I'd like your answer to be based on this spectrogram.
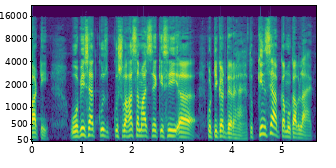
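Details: Adult male speaker; Normal voice.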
